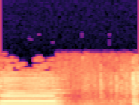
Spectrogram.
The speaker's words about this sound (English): Oh, there's Bing in the upstairs window. Hey, who's that honking in C sharp?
